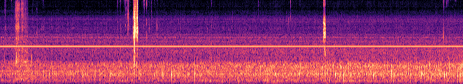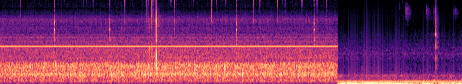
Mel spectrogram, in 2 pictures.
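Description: Freshly lit paper-and-pine-kindling fire burning in a wood stove with its door cracked open: a soft steady rush with faint crackling and three sharper pops spread a few seconds apart. A thin steady high whine sits underneath, and near the end the sound gives way to a low hum.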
